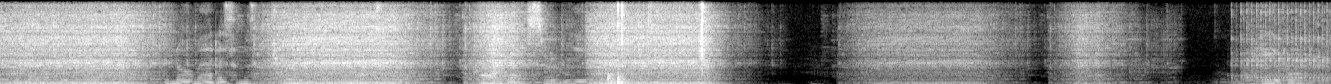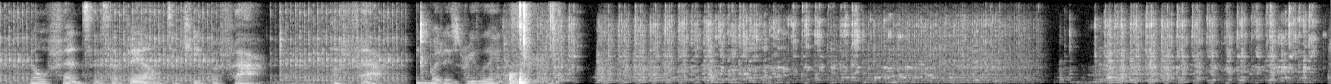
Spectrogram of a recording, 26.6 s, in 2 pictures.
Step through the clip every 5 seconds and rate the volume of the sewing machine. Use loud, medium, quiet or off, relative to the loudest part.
loud, loud, quiet, quiet, quiet, quiet.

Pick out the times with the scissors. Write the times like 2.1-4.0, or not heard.
6.0-7.0, 18.4-18.9.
